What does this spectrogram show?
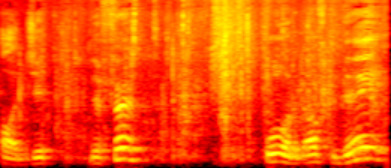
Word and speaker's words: oggi: Make sure you say that double G, alright? Don't say oggi. Say, make a stop, make a pause in the middle of the word. Oggi, alright? That's how you pronounce the double G, alright?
